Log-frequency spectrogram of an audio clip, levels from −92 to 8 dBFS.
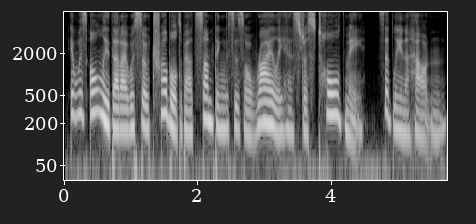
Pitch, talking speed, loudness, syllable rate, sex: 185 Hz, 200 wpm, -17 LUFS, 5.2 syllables/s, female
